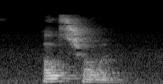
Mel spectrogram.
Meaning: 1. to look, to appear 2. to look out
- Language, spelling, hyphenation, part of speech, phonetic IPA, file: German, ausschauen, aus‧schau‧en, verb, [ˈaʊ̯sˌʃaʊ̯ən], De-ausschauen.ogg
